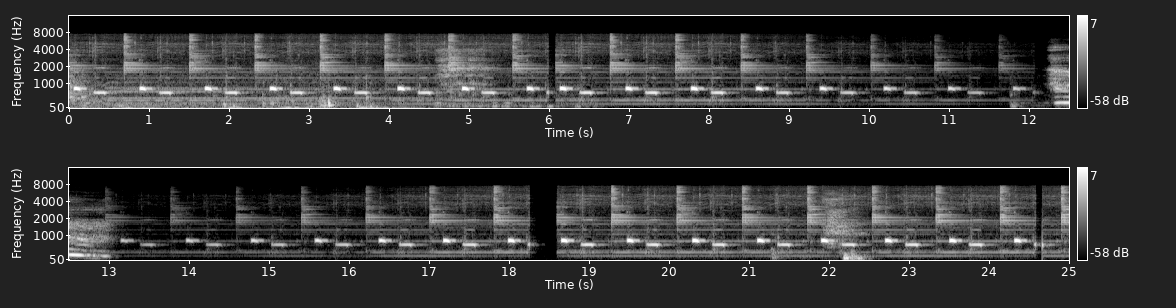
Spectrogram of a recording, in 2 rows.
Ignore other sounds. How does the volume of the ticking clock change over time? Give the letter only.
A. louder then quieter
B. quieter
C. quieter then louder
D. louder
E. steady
C.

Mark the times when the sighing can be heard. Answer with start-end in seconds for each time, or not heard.
4.5-6.6, 11.8-13.1, 21.2-22.4.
